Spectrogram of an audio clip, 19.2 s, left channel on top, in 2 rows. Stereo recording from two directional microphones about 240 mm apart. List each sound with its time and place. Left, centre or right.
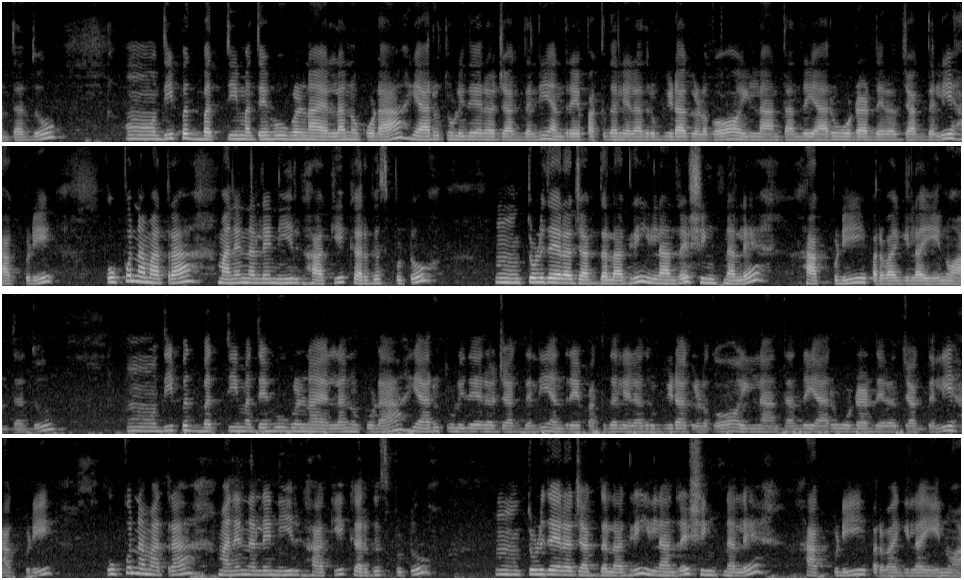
1.2 s a woman's voice: centre
14.5 s speech: centre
